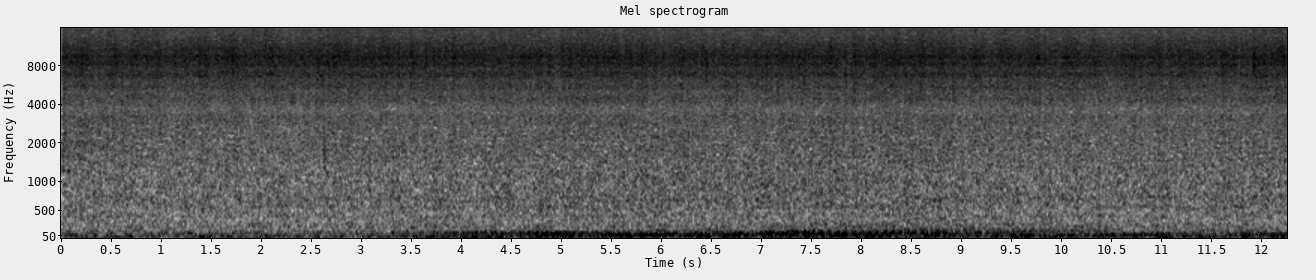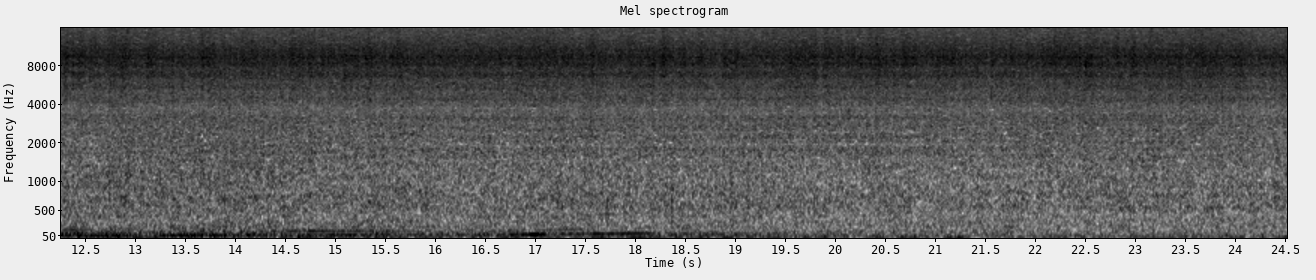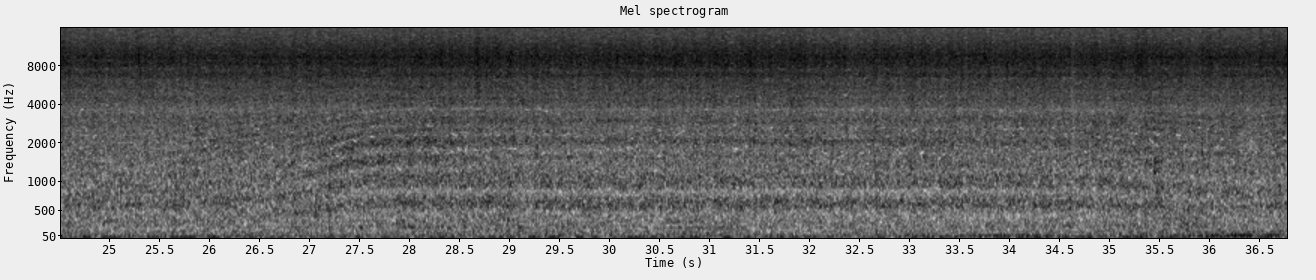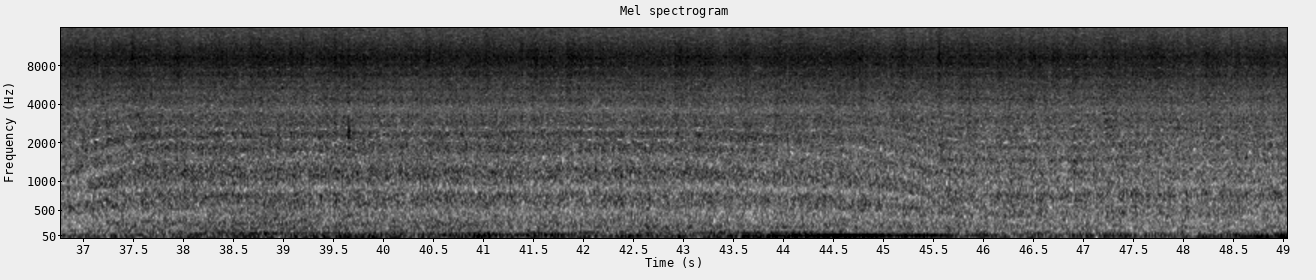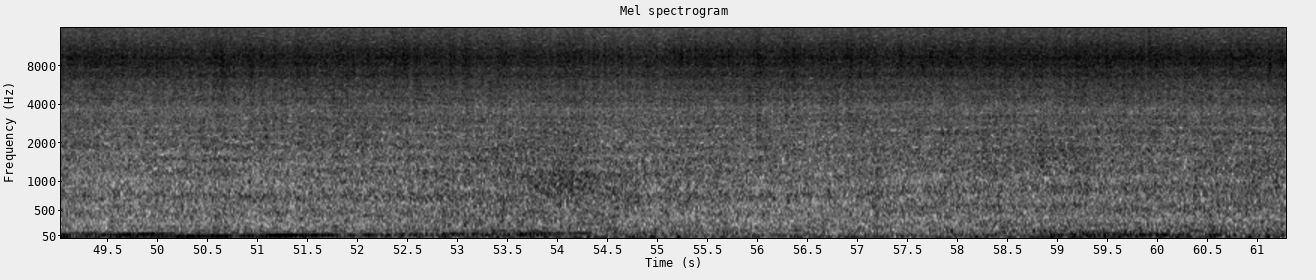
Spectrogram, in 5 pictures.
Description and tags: Traffic + Rain
Traffic with strong rain. Recorded with Tascam DR-03
cars, rain, street, city, ambience, traffic, field-recording, car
